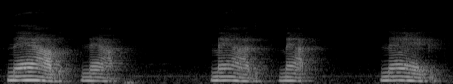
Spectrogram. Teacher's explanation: so we need to lengthen and that vowel lengthening is even more important than voicing the final obstruent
